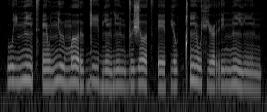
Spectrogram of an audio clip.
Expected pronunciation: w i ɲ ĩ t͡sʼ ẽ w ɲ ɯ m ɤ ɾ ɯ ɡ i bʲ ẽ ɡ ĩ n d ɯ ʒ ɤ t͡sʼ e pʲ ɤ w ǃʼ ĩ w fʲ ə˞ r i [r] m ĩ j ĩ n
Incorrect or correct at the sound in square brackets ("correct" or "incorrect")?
incorrect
